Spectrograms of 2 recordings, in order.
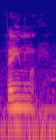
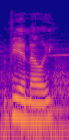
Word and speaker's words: Vianelli: Vainly. Okay. Vianelli. Huh? Vianelli is how she pronounced it.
